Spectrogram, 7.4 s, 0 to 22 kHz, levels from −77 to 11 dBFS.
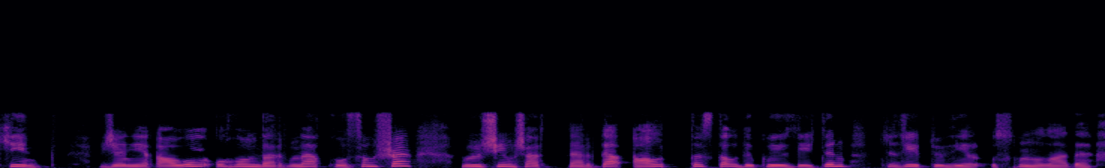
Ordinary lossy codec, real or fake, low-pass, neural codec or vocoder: none; fake; 7.2 kHz; codec, 16 kHz, 1 kbps, FreqCodec, larger model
